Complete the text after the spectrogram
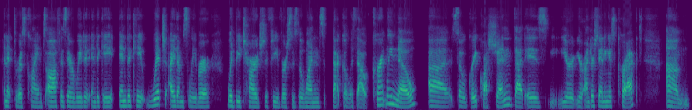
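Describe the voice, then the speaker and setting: A woman presenting software and answering customer questions in an unscripted webinar, explaining step by step and often correcting herself as she goes. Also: sits low.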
